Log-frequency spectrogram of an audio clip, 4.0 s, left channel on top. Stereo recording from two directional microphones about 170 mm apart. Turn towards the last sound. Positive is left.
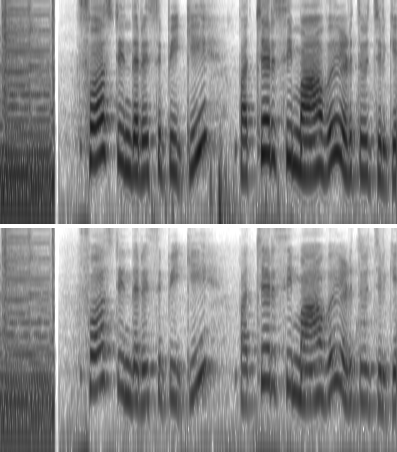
turn(degrees=30)  # may be behind; listen again after turning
